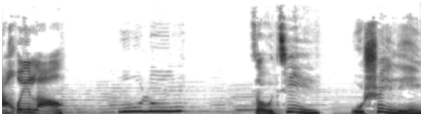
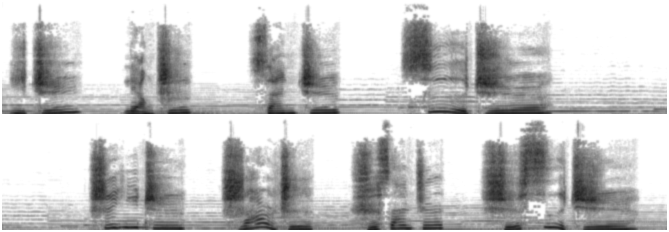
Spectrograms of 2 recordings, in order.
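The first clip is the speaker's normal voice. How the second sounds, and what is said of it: Quiet, hushed counting. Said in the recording (Chinese): “他怕吵醒小猪，小声的数了起来”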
